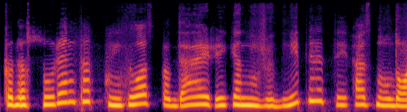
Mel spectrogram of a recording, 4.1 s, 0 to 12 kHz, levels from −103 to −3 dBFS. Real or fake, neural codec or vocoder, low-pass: fake; codec, 16 kHz in and 24 kHz out, 0.9 kbps, LongCat-Audio-Codec, four codebook decoder; 10.8 kHz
